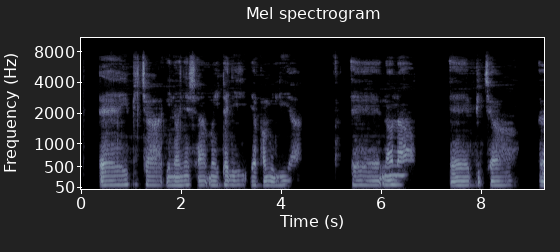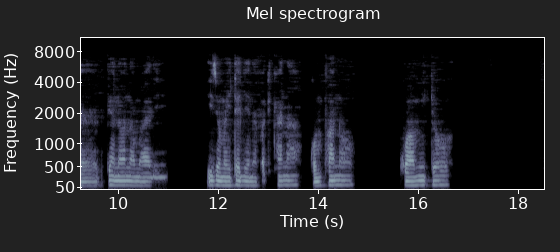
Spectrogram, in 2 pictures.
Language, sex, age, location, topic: Swahili, male, 36-49, Wajir, education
